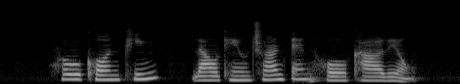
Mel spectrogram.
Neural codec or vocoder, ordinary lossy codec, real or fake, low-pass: codec, 16 kHz, 0.5 kbps, FunCodec, trained on Chinese and English, 25 frames a second; none; fake; none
